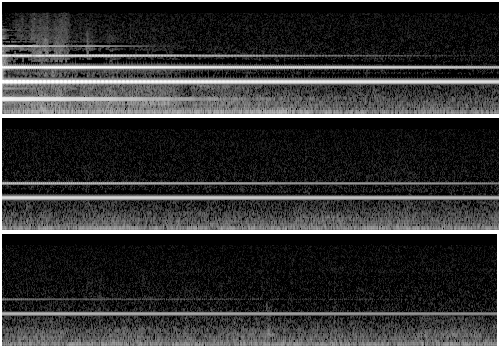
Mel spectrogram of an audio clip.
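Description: A hand-held singing bowl, resting on a cushion, is struck once with a padded wooden striker. It rings with several tones at once and fades slowly over about twenty seconds. The lowest tone dies within a few seconds, leaving a high, clear ring that lingers to a faint end.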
